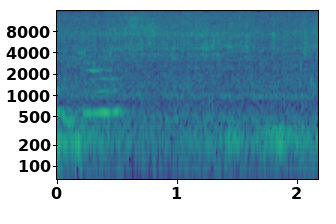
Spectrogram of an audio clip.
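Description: Kitchen faucet running steadily into a sink.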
